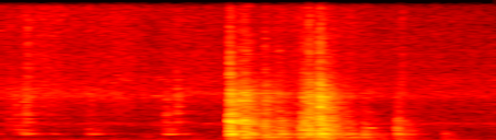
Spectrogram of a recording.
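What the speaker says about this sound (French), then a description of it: "Et là vous faites revenir vos échalotes jusqu'au moment où elles sont colorées." Shallots sizzle as they sauté in a pan, with bursts of stirring and scraping, all loud and close. The frying starts gently and then swells into a few sharp bright bursts of crackle as they are moved around.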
